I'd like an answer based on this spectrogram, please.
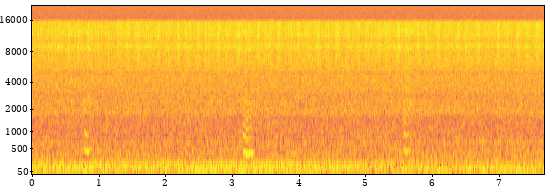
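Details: Sleeping Norwegian Forest Cat puffing through its nose while dozing: three short, faint squeaky nasal puffs spaced roughly two and a half seconds apart, over a steady low indoor hum.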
